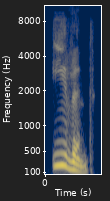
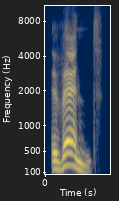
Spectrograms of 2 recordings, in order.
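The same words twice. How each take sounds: First: It is said with an Indian-style pronunciation. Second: It is said without the Indian-style pronunciation. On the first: The speaker calls it wrong. "It is not event. ... that's how Indians speak" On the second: The speaker calls it right. "It is event"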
